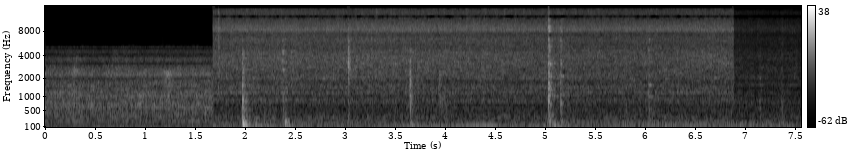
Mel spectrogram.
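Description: Onions frying in a pot, sizzling steadily. From about two seconds in come about five sharp clinks of a plate and chopsticks knocking on the cookware, the loudest near two and five seconds in.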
